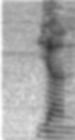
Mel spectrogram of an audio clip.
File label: "yan", pingyam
